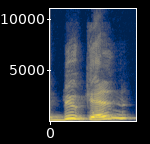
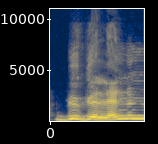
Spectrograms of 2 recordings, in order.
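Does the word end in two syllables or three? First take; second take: two; three. First: The word has no vowel before the final n. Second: The word has an extra vowel before the final n. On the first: The speaker calls it right. "non, c'est bugeln" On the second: The speaker calls it wrong. "On ne dira pas bugelen"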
